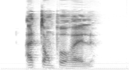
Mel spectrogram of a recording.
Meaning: atemporal
- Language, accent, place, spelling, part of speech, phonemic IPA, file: French, France, Lyon, atemporel, adjective, /a.tɑ̃.pɔ.ʁɛl/, LL-Q150 (fra)-atemporel.wav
